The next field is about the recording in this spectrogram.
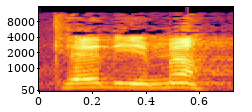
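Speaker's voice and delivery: كلمة said ka-li-ma with a kasra on the lam; kalima form. Shown as a demonstration. Teacher giving students the best-known form, careful demo. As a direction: give كلمة its full three syllables, ka-li-ma. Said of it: "فتح الكاف مع كسر الوسط".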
